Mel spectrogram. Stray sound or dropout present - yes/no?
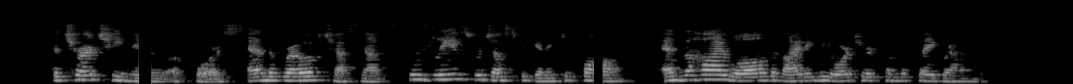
yes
